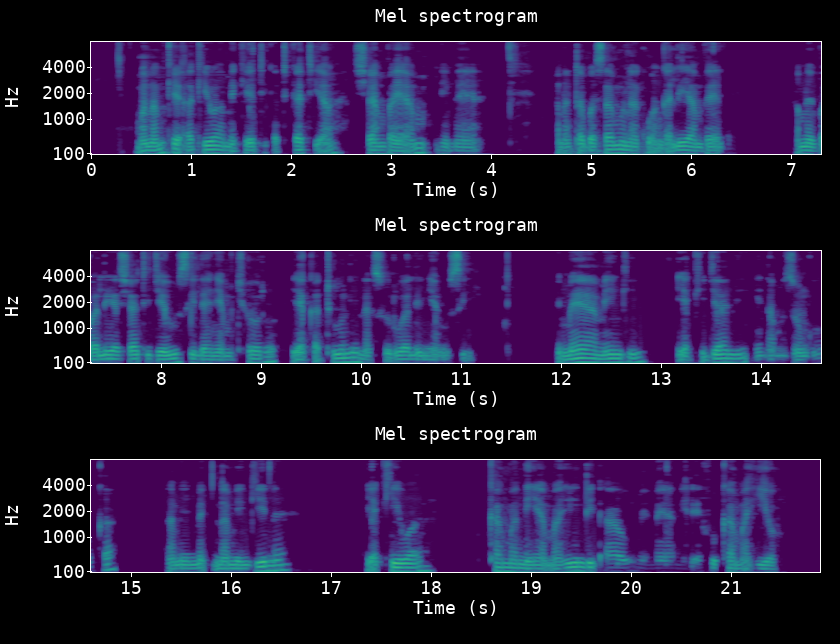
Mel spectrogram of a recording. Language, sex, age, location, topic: Swahili, female, 18-24, Kisumu, agriculture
